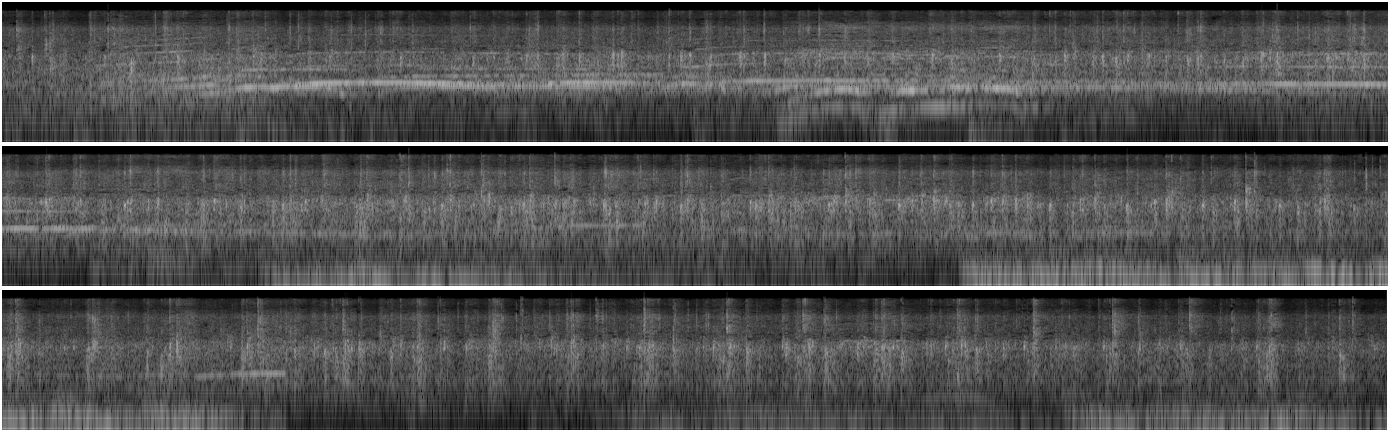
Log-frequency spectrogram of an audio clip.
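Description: An anniversary event crowd greets an arriving guest with long, sustained applause and some cheering, dense clapping that runs loud for about twenty seconds over a low rumbling hum and bits of background voice.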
